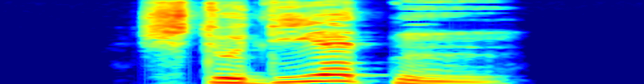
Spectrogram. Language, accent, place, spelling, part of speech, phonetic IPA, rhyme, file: German, Germany, Berlin, studierten, adjective / verb, [ʃtuˈdiːɐ̯tn̩], -iːɐ̯tn̩, De-studierten.ogg
- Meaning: inflection of studieren: 1. first/third-person plural preterite 2. first/third-person plural subjunctive II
